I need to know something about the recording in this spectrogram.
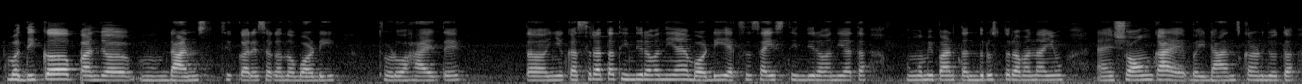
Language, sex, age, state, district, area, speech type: Sindhi, female, 18-30, Gujarat, Kutch, rural, spontaneous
